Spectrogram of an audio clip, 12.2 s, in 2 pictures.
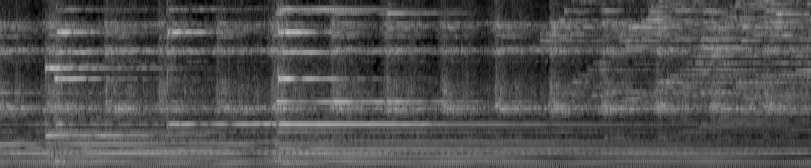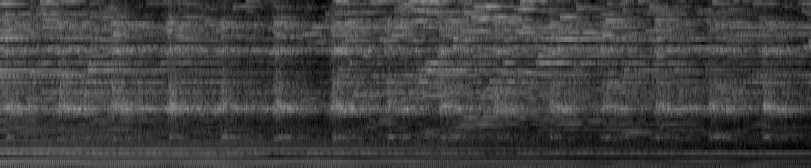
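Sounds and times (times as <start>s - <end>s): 
handbell ringers playing a Christmas carol on handbells: 0.0s - 12.1s.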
